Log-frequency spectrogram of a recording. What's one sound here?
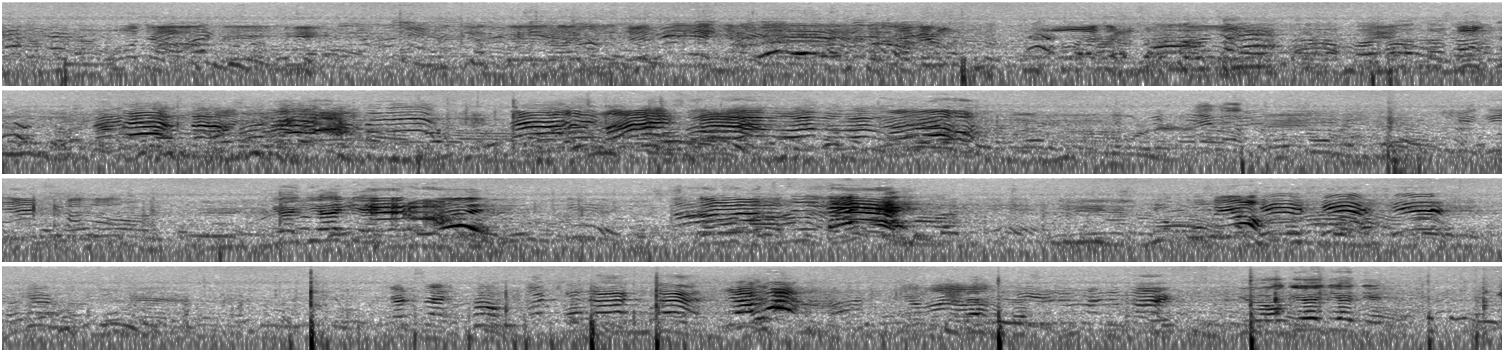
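Children shout and call out across an open outdoor field.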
